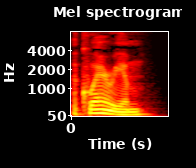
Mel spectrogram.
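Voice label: "aquarium", British English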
